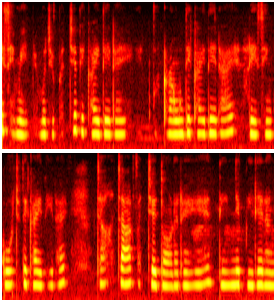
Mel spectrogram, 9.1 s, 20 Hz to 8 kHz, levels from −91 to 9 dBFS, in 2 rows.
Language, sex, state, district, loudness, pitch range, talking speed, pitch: Hindi, female, Uttar Pradesh, Jyotiba Phule Nagar, -18 LUFS, 235-260 Hz, 205 wpm, 240 Hz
